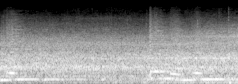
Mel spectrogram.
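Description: Stadium crowd noise as a steady even din, under a quiet backing music line of held notes.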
